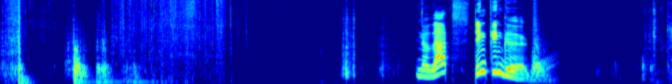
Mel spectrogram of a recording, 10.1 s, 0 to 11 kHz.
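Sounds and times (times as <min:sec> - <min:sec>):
plastic bag crinkling: 0:00.0 - 0:04.4.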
